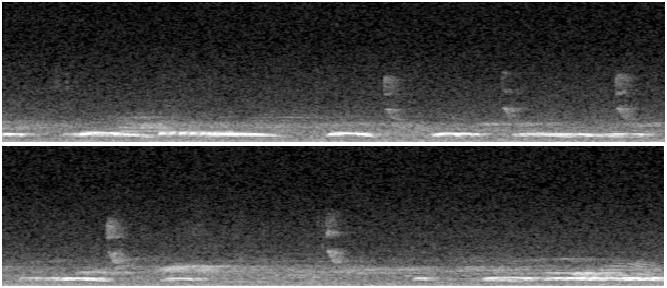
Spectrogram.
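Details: Spotted dove cooing from a cage, a recording meant to make other doves call: repeated mellow coos over steady background hiss, with faint high clicks or chirps above.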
